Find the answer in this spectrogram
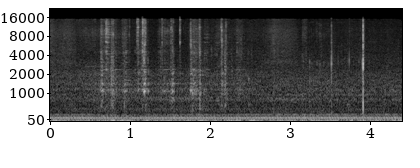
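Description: Pickup truck engine idling steadily, heard from inside the cab as a low even hum. A few light clicks come over it, the sharpest just before the end.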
